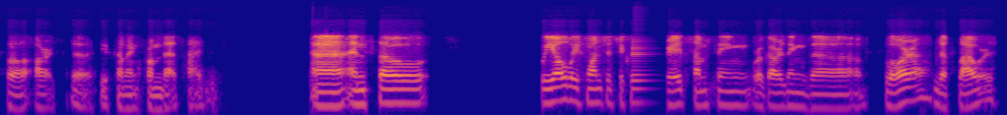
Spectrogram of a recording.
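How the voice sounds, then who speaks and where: A man from Lithuania speaking English with a Lithuanian accent, a guest artist chatting casually, pausing often with filler sounds. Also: on the low side, gravelly, no room sound. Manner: hesitant, many filler sounds. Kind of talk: casual chat. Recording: tinny phone-like online call audio.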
